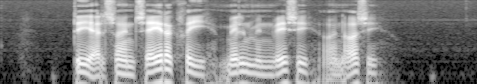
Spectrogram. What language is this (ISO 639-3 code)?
dan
